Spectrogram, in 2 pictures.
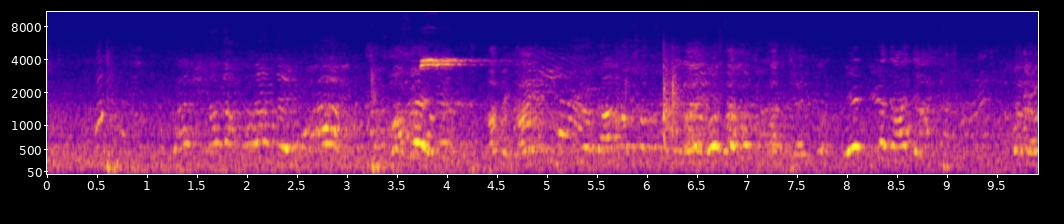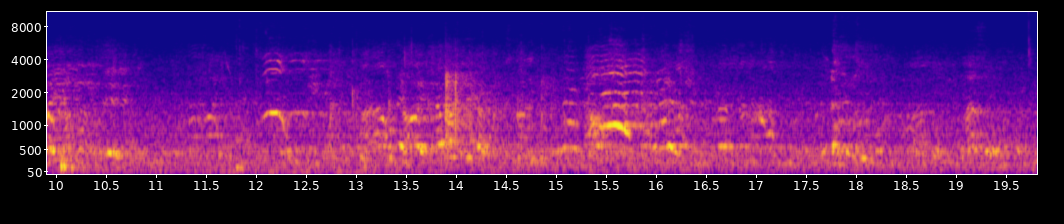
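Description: Young players shout and call to each other outdoors across an open pitch.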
